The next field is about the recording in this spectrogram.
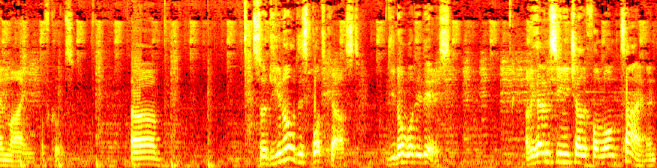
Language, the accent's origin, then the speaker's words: English; Czechia; English is a second language; you are my countryman, so it doesn't make much sense talking to each other in English here.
